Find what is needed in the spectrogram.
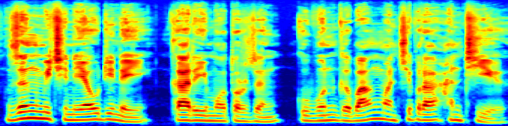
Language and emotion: Bodo, neutral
